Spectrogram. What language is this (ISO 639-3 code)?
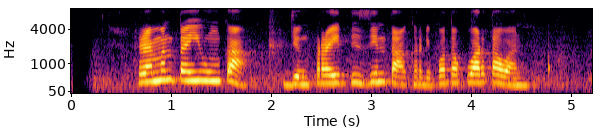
sun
